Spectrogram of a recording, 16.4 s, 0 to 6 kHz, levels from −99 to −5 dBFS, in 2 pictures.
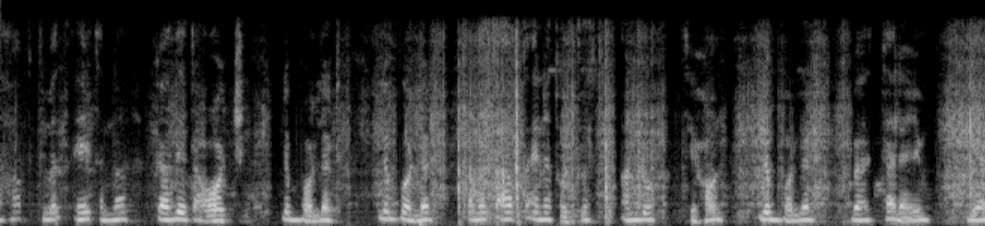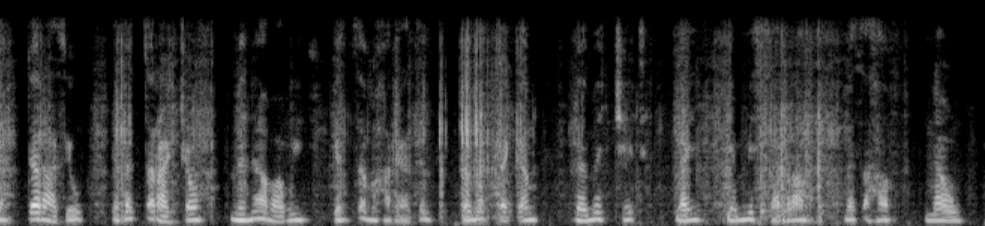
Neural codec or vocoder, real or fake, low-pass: none; real; 5.4 kHz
